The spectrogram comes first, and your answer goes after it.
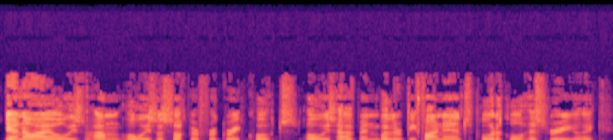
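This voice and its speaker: A man's voice: low-pitched, little pitch movement, a little fast, no echo. A man co-hosting a financial talk show, moving between prepared article summaries and conversational comments. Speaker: co-host presenting financial newsletter articles.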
